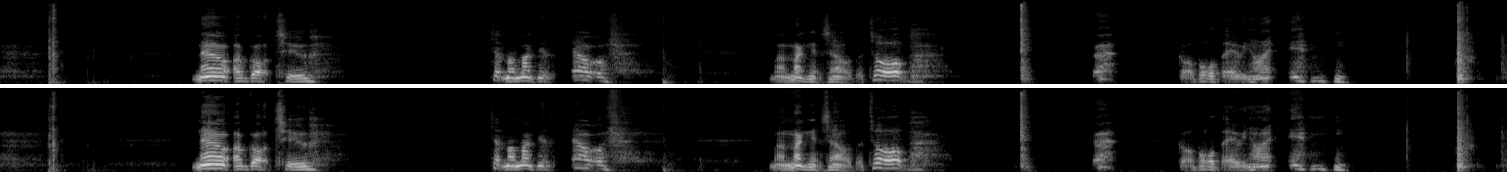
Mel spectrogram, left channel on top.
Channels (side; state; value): both; normal; correlation 0.43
